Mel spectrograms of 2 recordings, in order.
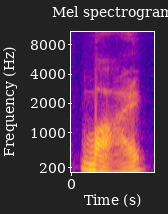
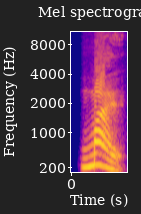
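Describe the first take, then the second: First: The syllable is said in the third tone. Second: The syllable is said in the fourth tone. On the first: It means to buy. "买 제삼성으로 발음합니다" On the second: It means to sell. "제사성으로 卖라고 합니다"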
